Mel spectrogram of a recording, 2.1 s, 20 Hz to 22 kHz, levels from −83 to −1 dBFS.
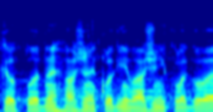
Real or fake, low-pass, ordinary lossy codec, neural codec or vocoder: real; 10.8 kHz; Opus, 64 kbps; none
